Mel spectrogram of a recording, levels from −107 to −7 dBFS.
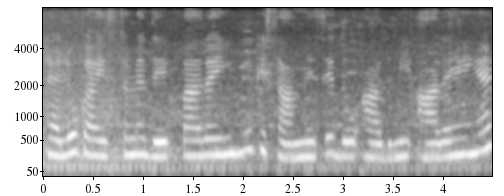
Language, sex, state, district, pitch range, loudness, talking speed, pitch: Hindi, female, Chhattisgarh, Raipur, 235-275 Hz, -16 LUFS, 215 wpm, 250 Hz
